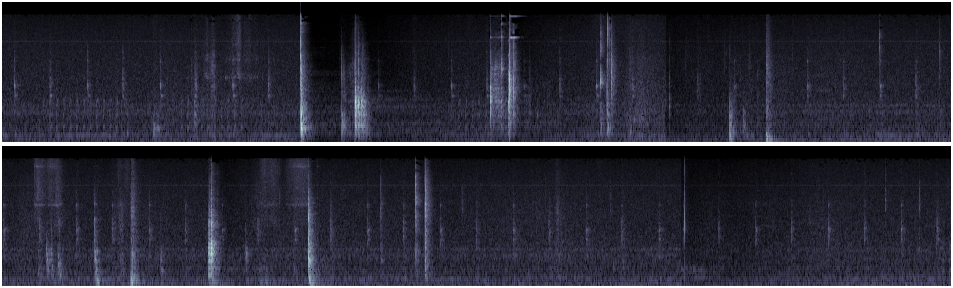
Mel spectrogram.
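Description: Scattered, irregular clicks and sharp metallic clacks of small metal clamps and tools being handled and set into a hand-lever bench punch press, with a few louder knocks among the lighter ticks.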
